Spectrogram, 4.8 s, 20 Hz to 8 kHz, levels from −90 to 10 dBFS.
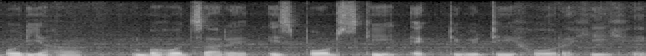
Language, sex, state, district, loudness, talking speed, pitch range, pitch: Hindi, male, Madhya Pradesh, Dhar, -18 LUFS, 125 wpm, 105-115 Hz, 110 Hz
